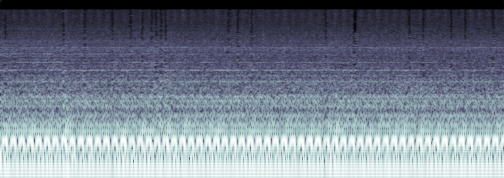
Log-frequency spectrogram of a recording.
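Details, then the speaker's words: Subaru Impreza rebuilt engine with SOHC heads and new wiring and exhaust, on its first start after the build. Deep, even low pulsing at a steady idle after it catches. Starts and idles cleanly with no leaks or wiring faults. "The main goal was to get this thing to start and run, and it started and ran."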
